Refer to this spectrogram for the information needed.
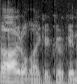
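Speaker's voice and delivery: ordinary delivery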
